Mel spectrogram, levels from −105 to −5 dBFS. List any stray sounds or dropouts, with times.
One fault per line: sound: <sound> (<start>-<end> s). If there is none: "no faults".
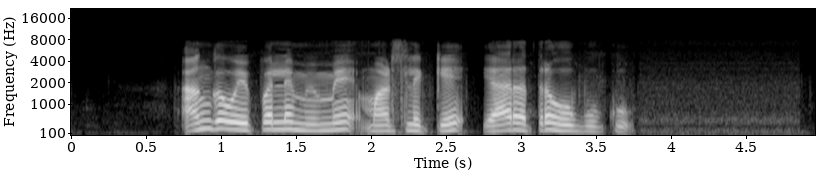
no faults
